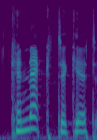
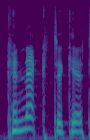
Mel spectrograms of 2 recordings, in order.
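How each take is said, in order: First: It is said with a French accent. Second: It is said with a French accent.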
